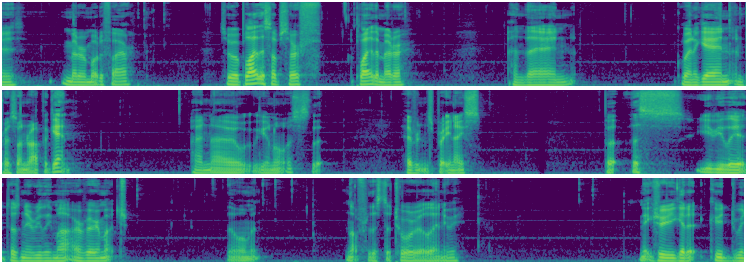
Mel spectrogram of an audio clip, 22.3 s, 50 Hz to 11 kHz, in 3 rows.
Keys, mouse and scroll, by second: 4.4 Tab, 6.3 u, 9.9 Tab, 12.6 KP_1, 12.8 l, 13.7 g, 18.2 l, 19.1 g, 22.2 l.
